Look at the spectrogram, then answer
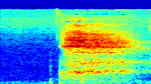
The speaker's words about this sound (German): und dann mit mit der Nase riechend einatmen. Riechend einatmen bewirkt die Weitung von Leib und Brust. Diese Weitung von Leib und Brust passiert gleichzeitig. Ganz wichtig.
